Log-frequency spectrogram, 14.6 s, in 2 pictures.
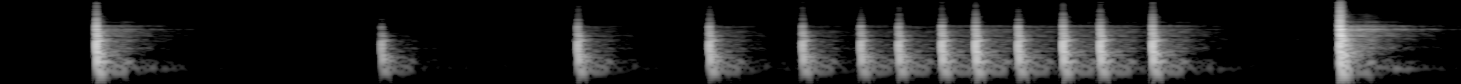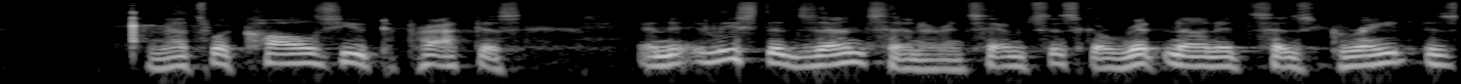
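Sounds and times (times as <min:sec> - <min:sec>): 
thick wooden han block struck with a mallet: 0:00.5 - 0:00.9, 0:01.9 - 0:02.2, 0:02.9 - 0:06.1, 0:06.7 - 0:07.2
speech: 0:08.1 - 0:14.5.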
